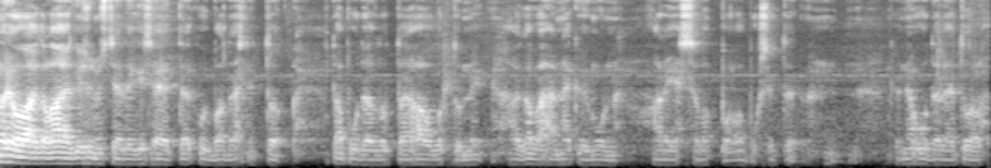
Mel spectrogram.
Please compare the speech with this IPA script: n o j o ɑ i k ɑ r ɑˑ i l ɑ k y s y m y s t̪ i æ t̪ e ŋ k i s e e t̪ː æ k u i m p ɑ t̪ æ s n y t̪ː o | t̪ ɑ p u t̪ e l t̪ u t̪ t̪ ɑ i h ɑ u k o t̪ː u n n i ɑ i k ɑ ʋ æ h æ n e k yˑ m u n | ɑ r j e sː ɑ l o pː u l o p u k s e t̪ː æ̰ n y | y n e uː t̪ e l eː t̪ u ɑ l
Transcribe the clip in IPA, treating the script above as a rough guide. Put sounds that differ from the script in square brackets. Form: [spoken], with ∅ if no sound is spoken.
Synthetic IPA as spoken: n o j o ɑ i k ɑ [l] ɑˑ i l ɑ k y s y m y s t̪ i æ t̪ e ŋ k i s e e t̪ː æ k u i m p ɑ t̪ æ s n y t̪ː o | t̪ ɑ p u t̪ e l t̪ u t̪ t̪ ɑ i h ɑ u k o t̪ː u n n i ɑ i k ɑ ʋ æ h æ n [æ] k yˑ m u n | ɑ r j e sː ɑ l o pː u l o p u k s e t̪ː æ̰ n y | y n e uː t̪ e l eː t̪ u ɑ l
